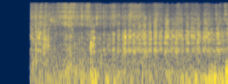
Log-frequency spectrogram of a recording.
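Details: Aiza, a husky, among reeds: after half a second of silence, soft breathy panting sets in as a steady rush of airy noise with faint pulsing breaths.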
